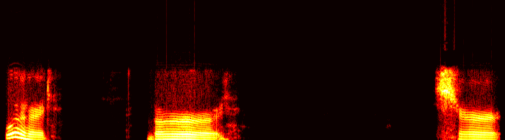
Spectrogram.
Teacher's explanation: Now, in older English, and maybe even in some particular words in British English, you will hear more of an sound. But in American English, you're going to keep a nice, steady, rounded lips, tongue pulled back.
